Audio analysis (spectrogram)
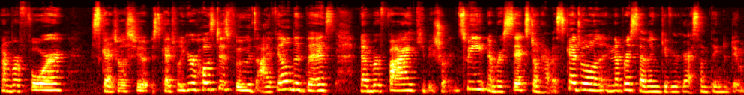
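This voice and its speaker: A woman with an American accent talks at a fairly quick pace, with big swings in loudness and noticeable background noise. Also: ordinary pitch variation. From US West Coast, Sonoma County, California. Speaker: wedding planner. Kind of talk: casual vlog tutorial. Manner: fast; casual, filler-heavy.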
